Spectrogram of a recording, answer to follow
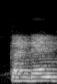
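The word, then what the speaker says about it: condemn: होगा इसमें डी खामोश हो जाता है और साइलेंट एन में जैसे कंडेम करते हैं हम दामन है दाम होगा हैमन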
